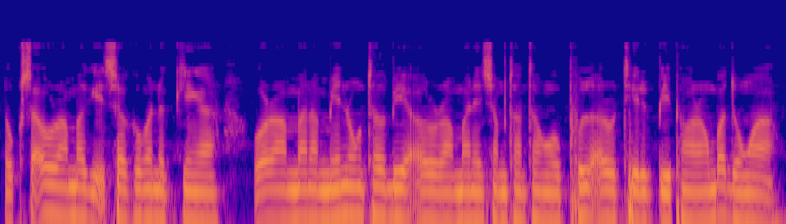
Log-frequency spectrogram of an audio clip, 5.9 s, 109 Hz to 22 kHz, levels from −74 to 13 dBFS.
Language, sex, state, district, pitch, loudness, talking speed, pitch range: Garo, male, Meghalaya, North Garo Hills, 125 Hz, -17 LUFS, 160 wpm, 120-130 Hz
